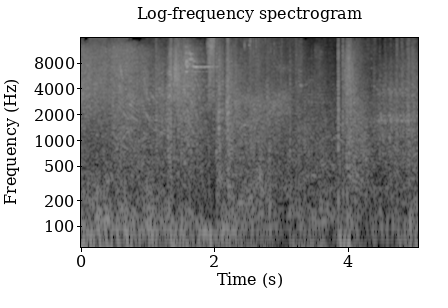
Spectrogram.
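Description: Explosions boom and thud.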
